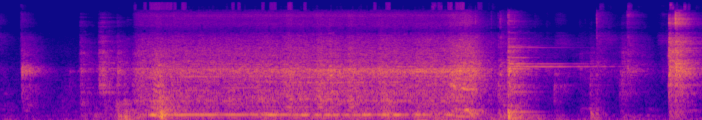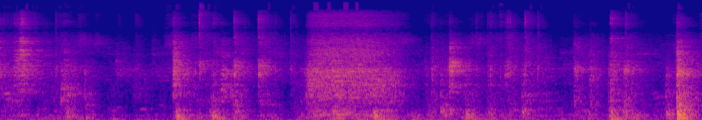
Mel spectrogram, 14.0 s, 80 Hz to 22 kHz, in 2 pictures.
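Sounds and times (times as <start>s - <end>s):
power drill running: 1.3s - 5.0s, 10.1s - 11.0s.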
